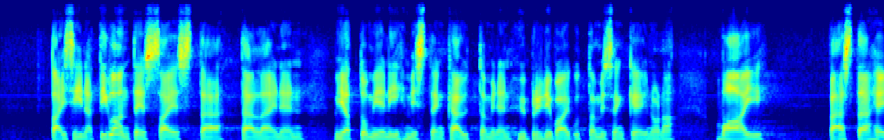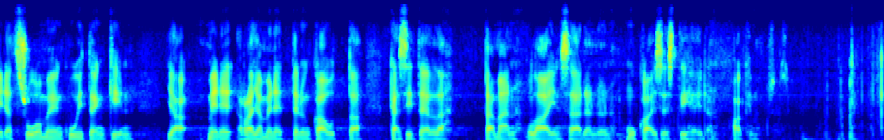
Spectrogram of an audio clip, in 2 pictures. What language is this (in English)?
Finnish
